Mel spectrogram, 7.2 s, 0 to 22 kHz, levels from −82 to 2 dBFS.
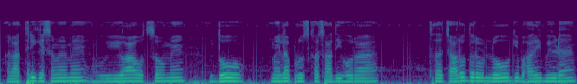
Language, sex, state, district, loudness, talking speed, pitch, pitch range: Hindi, male, Bihar, Gaya, -34 LUFS, 190 wpm, 155 Hz, 150-160 Hz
